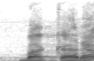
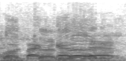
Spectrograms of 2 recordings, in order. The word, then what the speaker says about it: Bacalar: ¿Bacarat o Bacalar? Bacalar.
